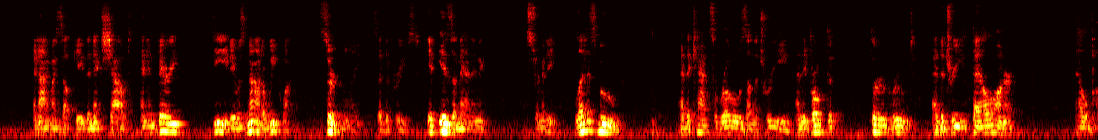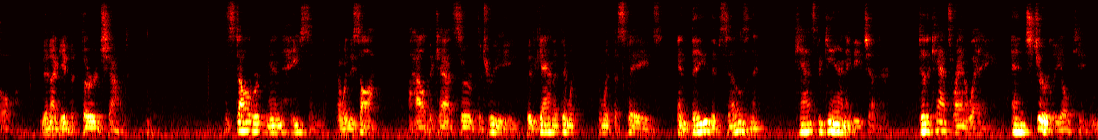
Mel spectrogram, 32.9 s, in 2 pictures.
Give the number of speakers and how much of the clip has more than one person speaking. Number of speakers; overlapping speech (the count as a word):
one, no overlap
